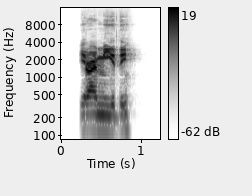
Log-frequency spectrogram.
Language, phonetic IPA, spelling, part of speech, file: Russian, [pʲɪrɐˈmʲidɨ], пирамиды, noun, Ru-пирамиды.ogg
- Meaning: inflection of пирами́да (piramída): 1. genitive singular 2. nominative/accusative plural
